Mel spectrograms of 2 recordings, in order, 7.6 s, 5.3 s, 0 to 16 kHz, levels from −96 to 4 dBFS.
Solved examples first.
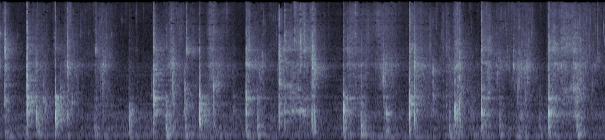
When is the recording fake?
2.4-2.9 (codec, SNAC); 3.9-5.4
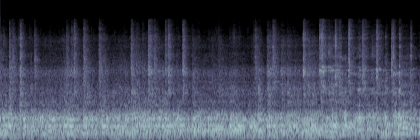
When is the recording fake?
4.0-5.3 (codec, SNAC)

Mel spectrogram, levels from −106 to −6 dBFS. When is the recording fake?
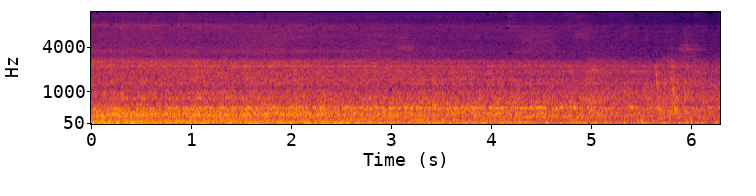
none

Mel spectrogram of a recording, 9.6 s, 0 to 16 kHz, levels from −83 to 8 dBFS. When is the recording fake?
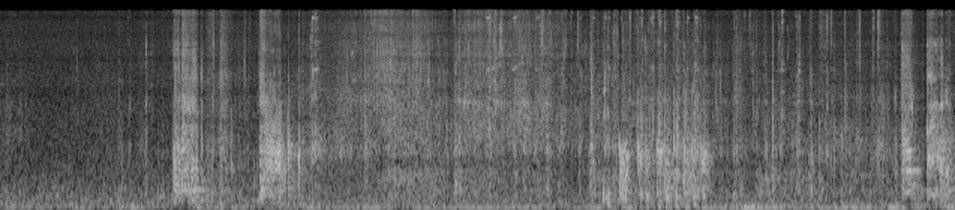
8.3-9.6 (codec, SNAC)

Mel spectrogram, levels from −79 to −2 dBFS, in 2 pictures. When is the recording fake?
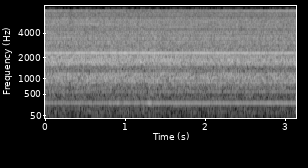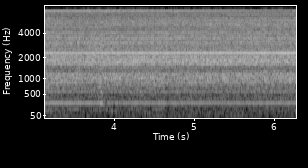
none

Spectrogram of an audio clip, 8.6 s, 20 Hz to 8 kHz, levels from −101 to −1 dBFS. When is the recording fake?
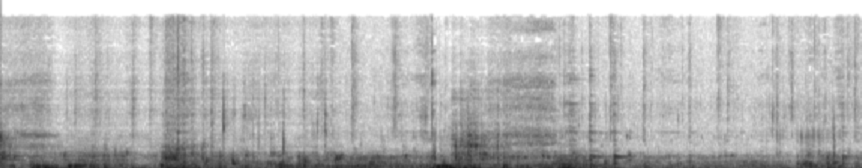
0.0-3.4 (codec, SNAC); 4.5-5.1

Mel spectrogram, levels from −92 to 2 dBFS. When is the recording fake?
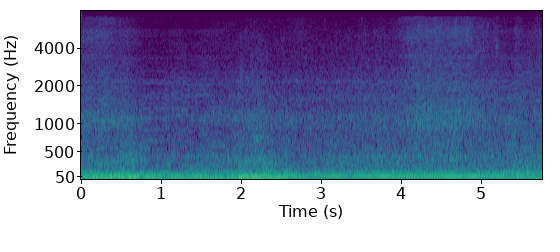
0.0-1.8 (codec, SNAC); 5.2-5.8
